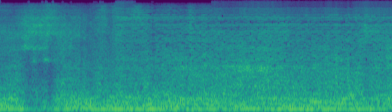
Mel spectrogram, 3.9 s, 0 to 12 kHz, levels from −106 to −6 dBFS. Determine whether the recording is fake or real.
fake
